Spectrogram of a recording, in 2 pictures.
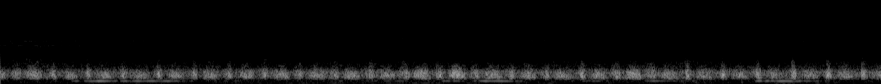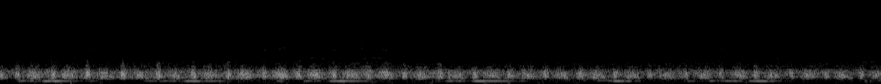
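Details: Fetal heartbeat on Doppler at 10+ weeks of pregnancy: rapid, steady whooshing pulses at about 170 beats per minute.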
